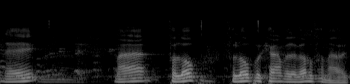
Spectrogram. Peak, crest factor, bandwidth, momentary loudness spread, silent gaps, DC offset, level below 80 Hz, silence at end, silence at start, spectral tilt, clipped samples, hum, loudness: -22 dBFS; 16 dB; 8.2 kHz; 16 LU; none; under 0.1%; -62 dBFS; 0 s; 0 s; -7 dB/octave; under 0.1%; none; -38 LUFS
